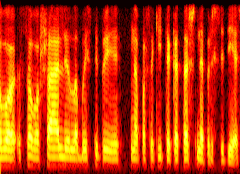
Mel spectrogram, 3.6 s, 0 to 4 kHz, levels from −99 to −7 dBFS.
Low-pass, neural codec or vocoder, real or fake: 3.6 kHz; none; real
